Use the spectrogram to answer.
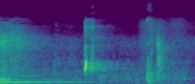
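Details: Hiccups in a young child in a quiet room: one sharp, brief catch of breath, then two fainter ones.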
